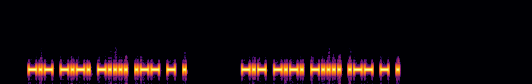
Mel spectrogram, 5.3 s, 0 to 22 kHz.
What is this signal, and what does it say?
Morse code, heard as a keyed tone, about 46 wpm, 700 Hz. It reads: KC6WTE KC6WTE
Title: USA Call Signs - 6 Characters - Repeated 2x - 45wpm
